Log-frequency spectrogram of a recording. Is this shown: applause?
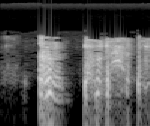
no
